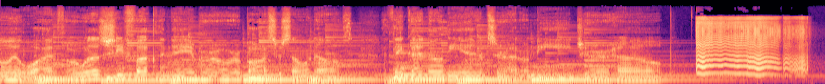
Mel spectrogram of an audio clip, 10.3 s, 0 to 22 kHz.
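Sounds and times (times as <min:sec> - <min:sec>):
speech: 0:00.4 - 0:08.4
buzzy fart: 0:08.7 - 0:10.2.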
